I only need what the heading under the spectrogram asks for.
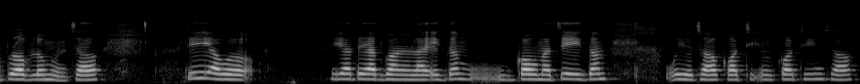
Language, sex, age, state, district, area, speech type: Nepali, female, 18-30, West Bengal, Kalimpong, rural, spontaneous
